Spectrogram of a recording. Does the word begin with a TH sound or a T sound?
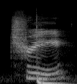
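T sound. The word begins with a plain T sound.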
